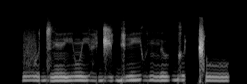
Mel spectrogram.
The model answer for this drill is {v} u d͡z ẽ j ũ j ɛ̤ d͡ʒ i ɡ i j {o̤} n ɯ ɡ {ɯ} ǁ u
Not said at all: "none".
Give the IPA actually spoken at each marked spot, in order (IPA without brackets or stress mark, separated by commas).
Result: v, ṳ, ɯ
